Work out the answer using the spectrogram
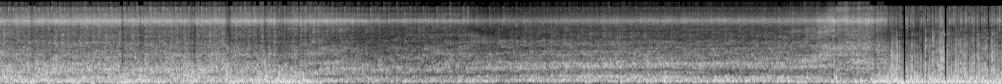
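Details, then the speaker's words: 2005 Ford Expedition 5.4 Triton with a forward clutch transmission fault, at startup: steady idle with a fast, even clack about four per second; suspected bad cam phaser or lifter. "the first thing I want to pay attention to when I get this vehicle started is the clacking noise that's coming out of the engine"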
